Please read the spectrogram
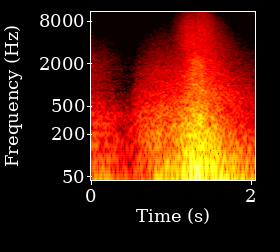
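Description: Whoosh sound effects of a channel logo ident, with deep bass under them. The tail of one whoosh fades out just after the start, then a second swells to a peak a little past the middle and dies away.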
